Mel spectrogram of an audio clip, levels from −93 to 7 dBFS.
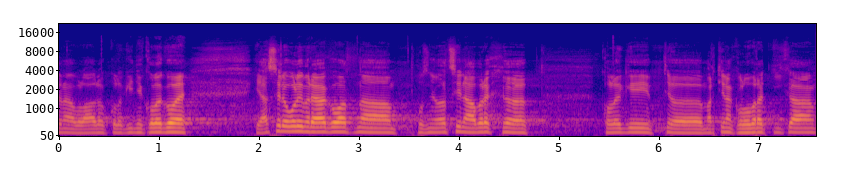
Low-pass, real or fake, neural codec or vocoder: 14.4 kHz; real; none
